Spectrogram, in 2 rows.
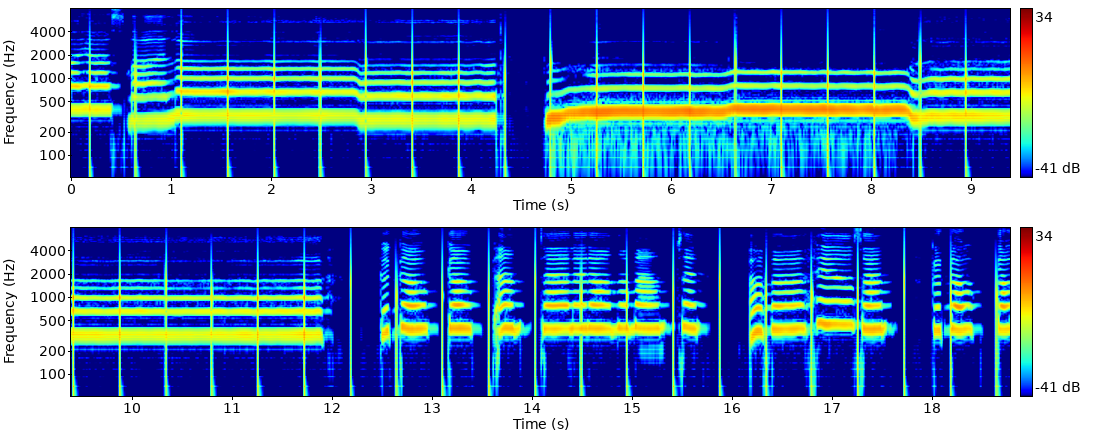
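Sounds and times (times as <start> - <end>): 
soprano singing: 0.0 - 18.7.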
